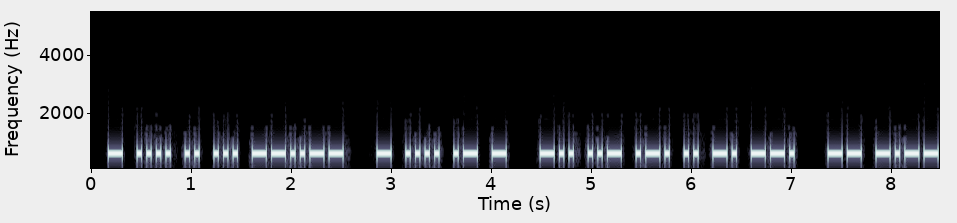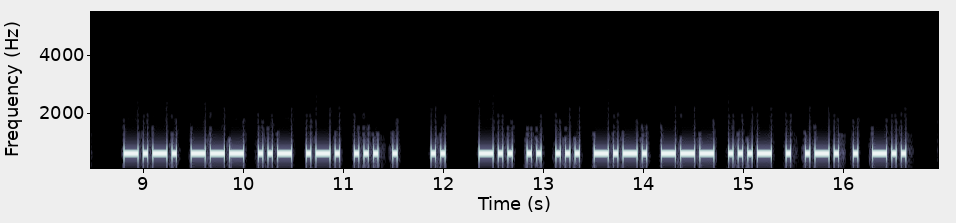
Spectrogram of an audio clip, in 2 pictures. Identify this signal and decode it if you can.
Morse code, heard as a keyed tone, about 25 wpm, 600 Hz. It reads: THIS, THAT DURING MY COURSE I DISCOVERED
